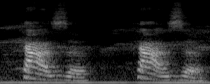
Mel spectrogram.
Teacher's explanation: A vogal A da primeira sílaba, que é tônica, é mais forte, né? Mais vozeada, tem um grau de vozeamento maior do que a átona final. Casa, casa, é mais fraca, né?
